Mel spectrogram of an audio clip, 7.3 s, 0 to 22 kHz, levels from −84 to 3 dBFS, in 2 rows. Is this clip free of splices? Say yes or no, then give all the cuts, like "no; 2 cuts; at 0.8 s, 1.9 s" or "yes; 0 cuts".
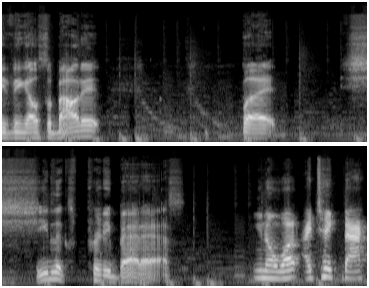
no; 1 cut; at 6.1 s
